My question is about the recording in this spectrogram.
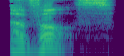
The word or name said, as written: avulse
